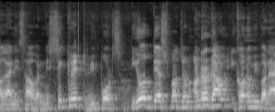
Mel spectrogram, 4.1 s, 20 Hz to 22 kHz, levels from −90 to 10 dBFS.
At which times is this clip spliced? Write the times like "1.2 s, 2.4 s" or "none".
1.9 s

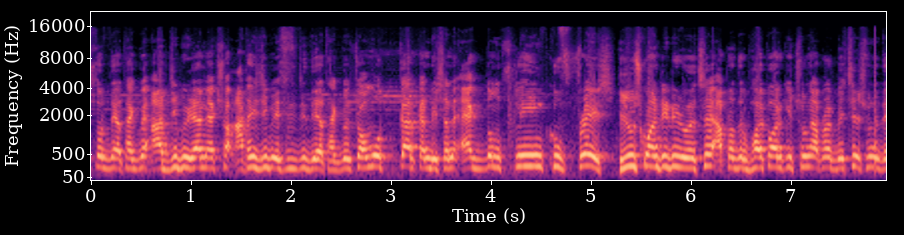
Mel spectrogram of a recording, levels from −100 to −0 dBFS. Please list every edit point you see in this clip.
5.2 s

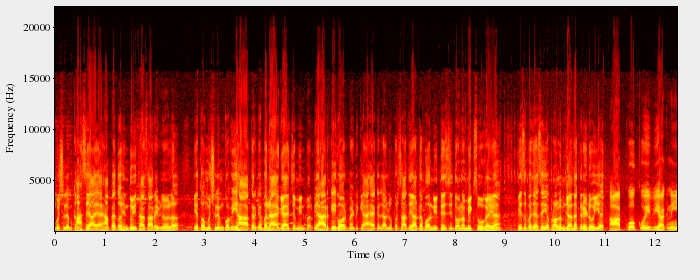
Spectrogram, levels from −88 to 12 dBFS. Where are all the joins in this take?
5.2 s, 11.0 s

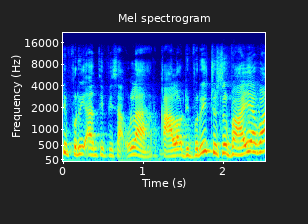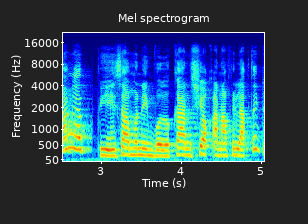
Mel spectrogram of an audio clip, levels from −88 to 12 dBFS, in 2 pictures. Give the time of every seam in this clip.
1.2 s, 2.9 s

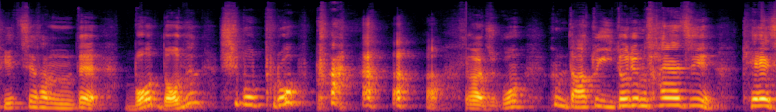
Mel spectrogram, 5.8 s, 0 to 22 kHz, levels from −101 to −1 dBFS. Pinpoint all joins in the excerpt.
3.5 s

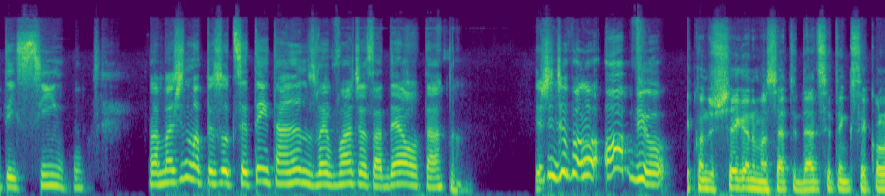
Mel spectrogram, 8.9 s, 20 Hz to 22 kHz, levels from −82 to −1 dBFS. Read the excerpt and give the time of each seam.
6.9 s

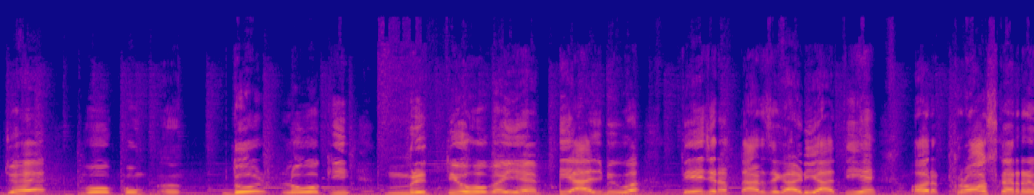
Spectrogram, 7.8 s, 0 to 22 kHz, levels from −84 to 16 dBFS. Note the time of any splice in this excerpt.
4.2 s

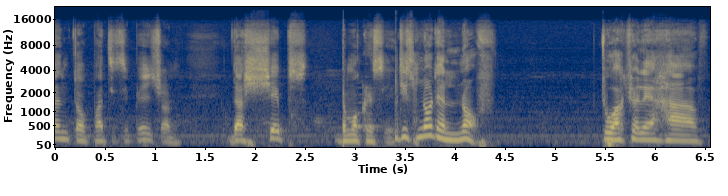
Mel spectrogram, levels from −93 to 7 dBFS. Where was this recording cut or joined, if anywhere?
3.4 s

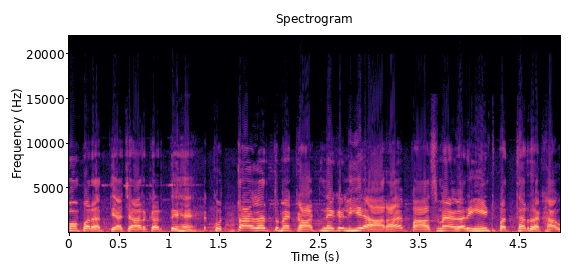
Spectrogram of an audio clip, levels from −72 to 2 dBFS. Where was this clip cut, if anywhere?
1.4 s

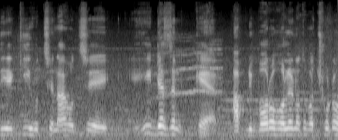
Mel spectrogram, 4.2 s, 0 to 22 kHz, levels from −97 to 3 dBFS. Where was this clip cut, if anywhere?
2.8 s

